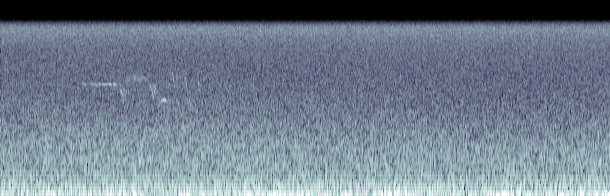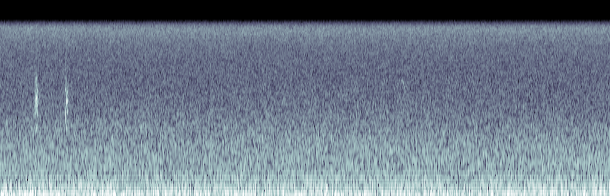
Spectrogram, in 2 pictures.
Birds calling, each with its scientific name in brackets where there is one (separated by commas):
White-crowned Sparrow (Zonotrichia leucophrys), Gray-crowned Rosy-Finch (Leucosticte tephrocotis)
